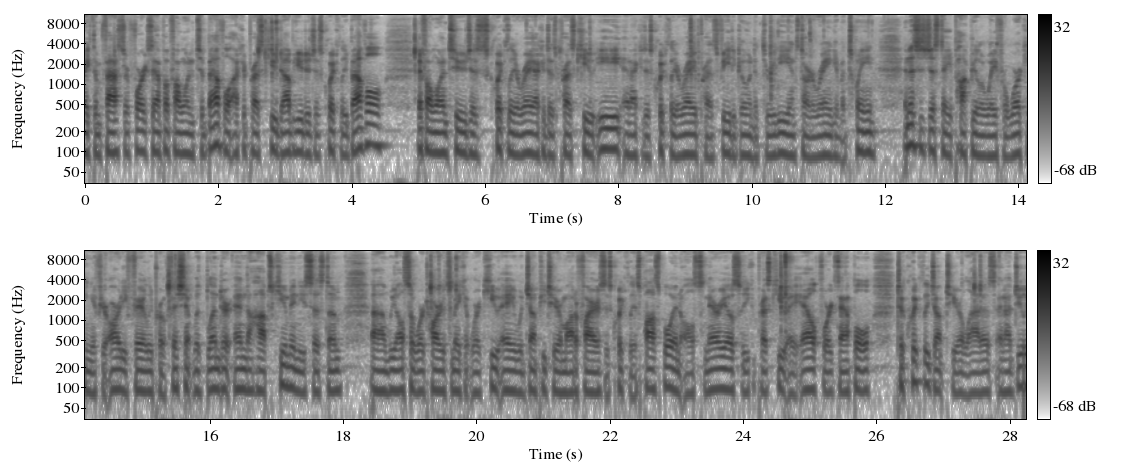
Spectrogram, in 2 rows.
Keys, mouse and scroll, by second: 2.5 typing, 3.7-4.2 scroll up 5, 4.2 click, 4.7 scroll up 1, 4.9 q, 7.0 q, 7.4 e, 9.1 v, 9.6 scroll up 2, 10.4 shift+middle click, 10.9 shift+scroll up 2, 12.0 scroll down 2, 12.5 scroll up 2, 13.6 click, 15.3 q, 19.3-19.6 typing, 26.7 l, 27.5 l.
